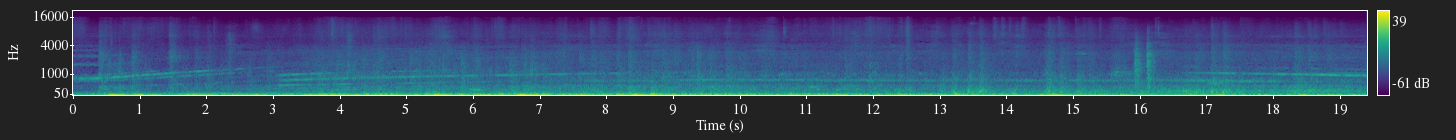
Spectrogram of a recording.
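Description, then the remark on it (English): A Brooklyn-bound N Express subway train rumbles steadily along the tracks toward Times Square, 42nd Street, loud, with a droning electric motor whine that rises and falls in pitch over the continuous roar of the wheels. “This is a Brooklyn-bound N Express train.”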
